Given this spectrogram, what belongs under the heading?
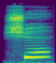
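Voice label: "xue1", Chinese pronunciation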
